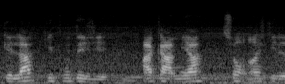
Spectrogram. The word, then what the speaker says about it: Hakamiah: le génie, le 18e, 16e génie qui c'est Akamia et chérubin qui rapport avec vous et s'il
